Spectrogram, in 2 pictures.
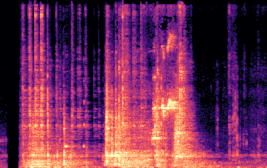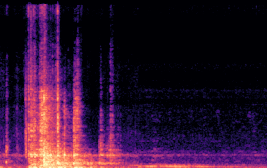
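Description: Rusty iron gate being pushed open and shut, metal scraping and rattling in three long bursts, the loudest about two seconds in and the last about four and a half seconds in.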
